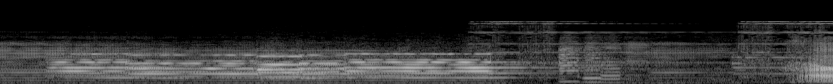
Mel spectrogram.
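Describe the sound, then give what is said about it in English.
A telephone rings loudly in the middle of the night, a sustained metallic bell tone that fills several seconds before cutting off amid a brief clatter, with no one speaking. “If you get any bright ideas, maybe you'll ring me. It's got my business and private phone numbers there, any time.”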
